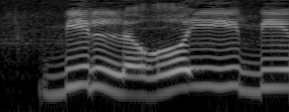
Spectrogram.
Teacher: Ghai ada harf lin karena ada ya sukun, sebelumnya ada fathah di ghain. Cara bacanya dilunakan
